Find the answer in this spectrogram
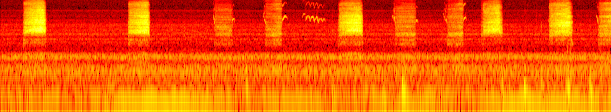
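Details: Wild barn owl nestling in a studied nest box producing a run of about ten raspy, snoring hisses over twelve seconds at uneven intervals, some loud and some softer, with faint low thumps and a steady hum beneath.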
